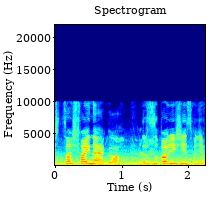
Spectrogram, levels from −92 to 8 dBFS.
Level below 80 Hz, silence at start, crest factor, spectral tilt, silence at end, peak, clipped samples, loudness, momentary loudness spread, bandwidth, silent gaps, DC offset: -54 dBFS; 0 s; 18 dB; -5.5 dB/octave; 0 s; -2 dBFS; under 0.1%; -20 LUFS; 8 LU; 10.5 kHz; none; under 0.1%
